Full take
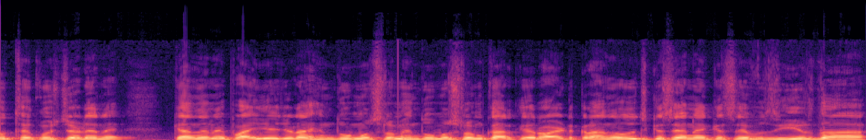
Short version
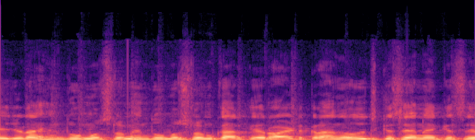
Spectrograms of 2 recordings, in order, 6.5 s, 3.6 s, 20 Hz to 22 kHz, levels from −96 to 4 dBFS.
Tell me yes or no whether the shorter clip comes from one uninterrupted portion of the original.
yes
